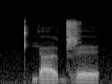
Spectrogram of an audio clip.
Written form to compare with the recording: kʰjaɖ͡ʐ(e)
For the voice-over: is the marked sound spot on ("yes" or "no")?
no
